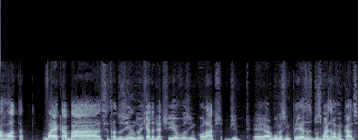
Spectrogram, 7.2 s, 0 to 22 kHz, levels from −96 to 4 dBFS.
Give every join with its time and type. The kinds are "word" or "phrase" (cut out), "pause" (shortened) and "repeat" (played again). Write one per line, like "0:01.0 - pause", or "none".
0:02.8 - phrase
0:04.4 - word
0:04.9 - pause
